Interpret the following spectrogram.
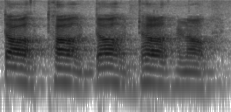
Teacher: जो जीभ का आगे का भाग होता है वो मूर्धा को स्पर्श करते ही वापस आ जाता है। यानी इसकी डेफिनेशन लिख लीजिए आप, जीभ का अग्रभाग, ठीक है, अग्रभाग मूर्धा को स्पर्श करके तुरंत वापस, स्पर्श करके तुरंत वापस या झटके से वापस आ जाता है, ठीक है। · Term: उत्क्षिप्त व्यंजन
